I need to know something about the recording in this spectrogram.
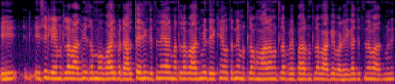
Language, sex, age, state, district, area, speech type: Hindi, female, 45-60, Uttar Pradesh, Lucknow, rural, spontaneous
